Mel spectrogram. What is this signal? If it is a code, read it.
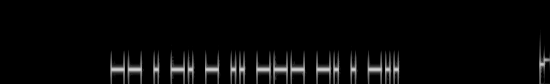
Morse code, heard as a keyed tone, about 28 wpm, 700 Hz. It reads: MENTIONED
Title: ED Suffix - Top 100 Words with Base Words 28wpm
